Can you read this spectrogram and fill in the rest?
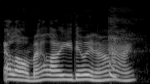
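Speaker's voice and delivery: high, squeaky northern critter; northern squirrel voice. Pretend. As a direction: chirp it like a tiny northern squirrel. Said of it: "David Suchet of the squirrel characterisation workshop".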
